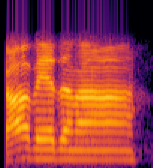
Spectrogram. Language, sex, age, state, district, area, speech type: Sanskrit, male, 18-30, Karnataka, Bangalore Urban, urban, conversation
